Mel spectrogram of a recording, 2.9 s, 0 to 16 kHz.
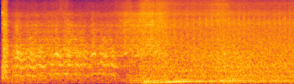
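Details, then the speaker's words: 1963 Buick with original all-aluminum 215, abandoned for decades, first start with no coolant and a holed radiator hose: brief cranking, then catches cleanly into a steady even idle with no misses or knocks. "well it has no water in it uh it's got a hole in the radiator hose but it did start right up pretty easy"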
